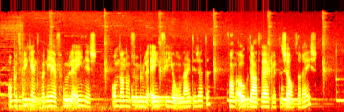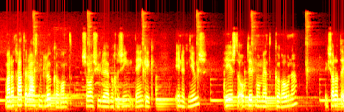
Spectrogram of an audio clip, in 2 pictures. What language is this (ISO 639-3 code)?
nld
